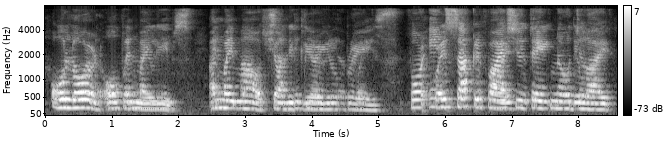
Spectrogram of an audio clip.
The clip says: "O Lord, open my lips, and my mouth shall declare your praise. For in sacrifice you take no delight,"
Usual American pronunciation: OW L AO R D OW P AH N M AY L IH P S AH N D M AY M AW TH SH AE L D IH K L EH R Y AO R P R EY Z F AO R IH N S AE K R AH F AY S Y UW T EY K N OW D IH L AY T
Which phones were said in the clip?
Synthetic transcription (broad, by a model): OW L AO R D OW P AH N M AY L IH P S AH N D M AY M AW T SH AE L D IH K L EH R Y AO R P R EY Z F AO R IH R S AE K R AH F AY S Y UW T EY K N OW D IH L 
